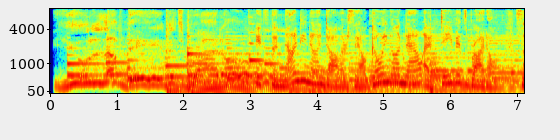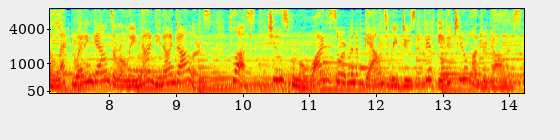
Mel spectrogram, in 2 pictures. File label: commercial, voice talent; talent demos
